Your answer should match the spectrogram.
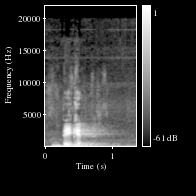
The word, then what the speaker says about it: begin: Generally, verbs take stress on second syllable. Verbs take stress on second syllable. See it? Begin, contain, believe, extent.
